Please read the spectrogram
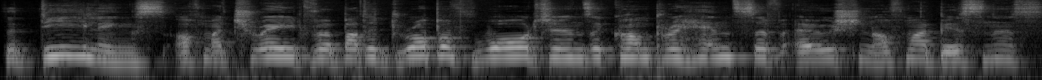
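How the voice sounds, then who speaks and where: The speech moves at a moderate pace. The recording is very clean, with a silent background. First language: not English. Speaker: audiobook narrator. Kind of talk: audiobook reading.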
